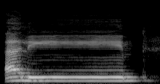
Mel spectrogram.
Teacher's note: लाम को एक अलिफ के बराबर यहाँ खींच के पढ़ा जाएगा।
